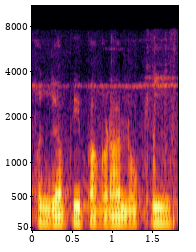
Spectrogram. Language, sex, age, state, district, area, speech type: Punjabi, male, 45-60, Punjab, Jalandhar, urban, spontaneous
